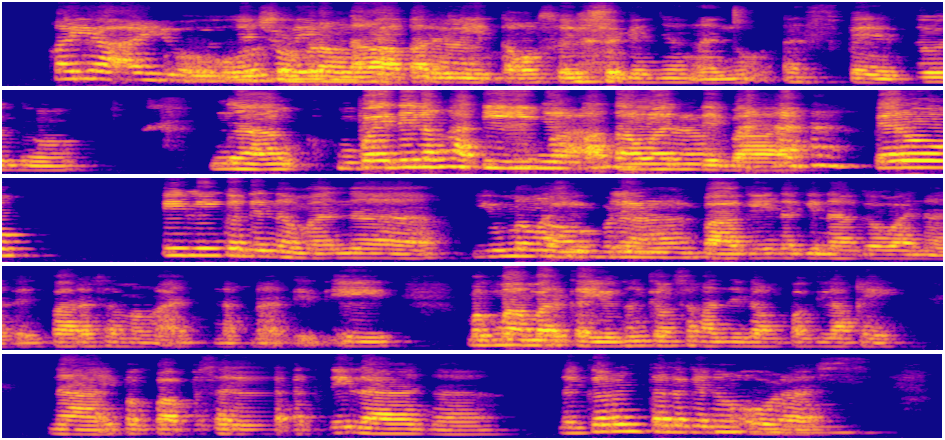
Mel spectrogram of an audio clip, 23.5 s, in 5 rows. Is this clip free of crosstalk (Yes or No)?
No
